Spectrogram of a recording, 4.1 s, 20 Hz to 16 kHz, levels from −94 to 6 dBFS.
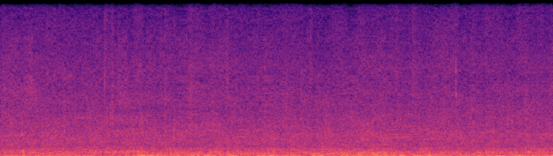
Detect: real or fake fake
